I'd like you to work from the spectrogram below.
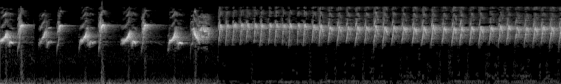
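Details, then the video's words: Sooty-headed bulbul (cucak cungkok) song in a 'variasi ngeplong' style used for masteran training: about two seconds of sharp, high, swooping chirps, then a fast, even, high-pitched rattling trill that runs to the end. "Masteran Cucak Cungkok Variasi Ngeplong Suara Unik"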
